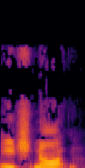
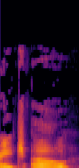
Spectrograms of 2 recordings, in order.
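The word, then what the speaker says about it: H₀: And the null hypothesis, frequently represented by H and O, and pronounced generally H-naught or H-O, is generally, in these pair designs, no difference in the groups being paired.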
